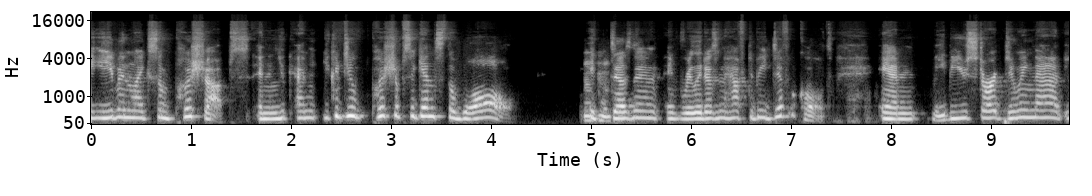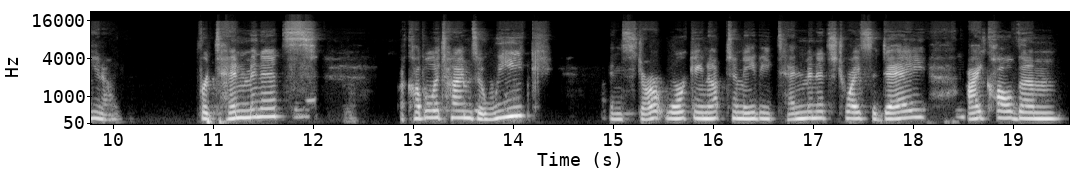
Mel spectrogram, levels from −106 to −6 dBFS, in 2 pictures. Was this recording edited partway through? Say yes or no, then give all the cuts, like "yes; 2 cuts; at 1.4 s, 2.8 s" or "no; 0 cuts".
no; 0 cuts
